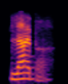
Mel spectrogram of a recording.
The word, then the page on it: liber: Indian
